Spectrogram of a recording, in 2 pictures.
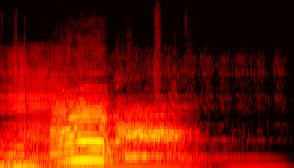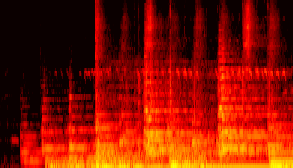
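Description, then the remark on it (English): A cow lets out a long, deep, drawn-out moo with no voices present; after a short silence, a busier stretch of loud, choppy animal noises follows. “That night, he dreamed of being a farmer, feeding cows, horses, and pigs.”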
